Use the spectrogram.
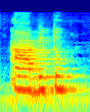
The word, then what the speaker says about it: hábito: Por exemplo, no início de palavras, por exemplo, ela não tem som. Hoje, hábito, Helena, No final de palavras, ela também não tem som.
